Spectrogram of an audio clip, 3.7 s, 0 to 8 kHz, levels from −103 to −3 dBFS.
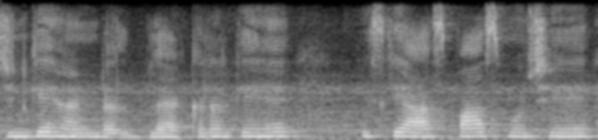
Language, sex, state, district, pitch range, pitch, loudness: Hindi, female, Chandigarh, Chandigarh, 215-225 Hz, 220 Hz, -16 LUFS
